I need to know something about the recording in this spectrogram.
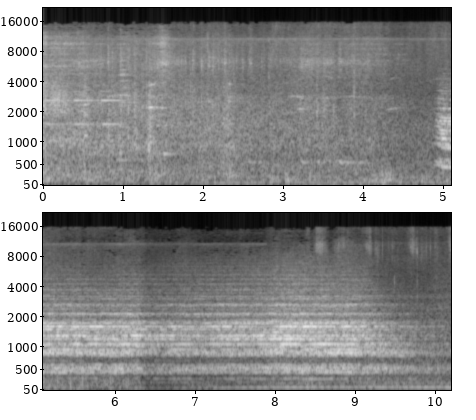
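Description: A diesel locomotive engine rumbles low.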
